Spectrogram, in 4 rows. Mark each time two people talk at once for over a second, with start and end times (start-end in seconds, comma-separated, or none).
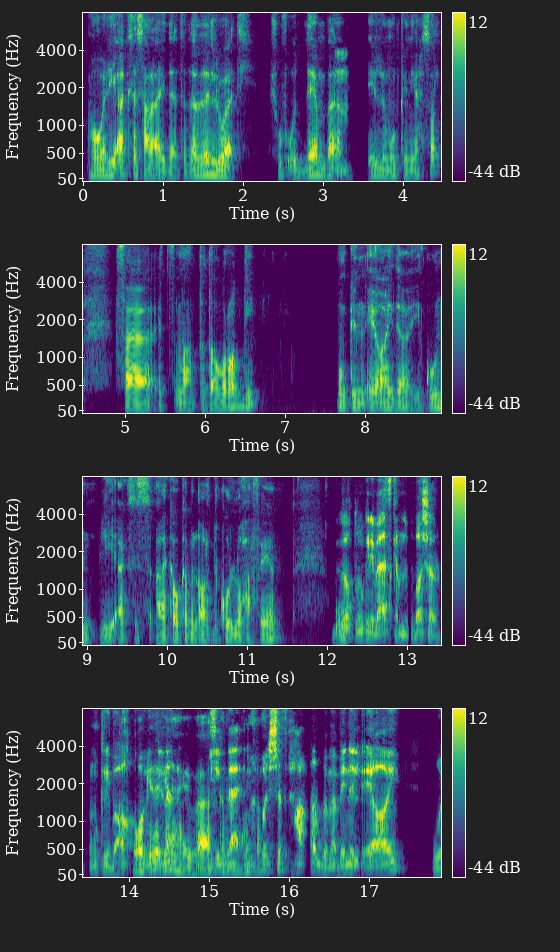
14.2-15.8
